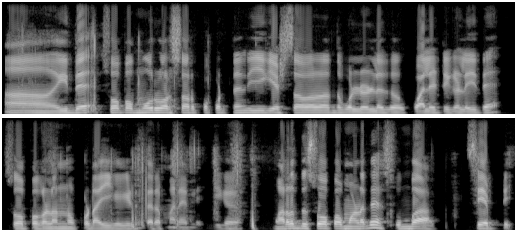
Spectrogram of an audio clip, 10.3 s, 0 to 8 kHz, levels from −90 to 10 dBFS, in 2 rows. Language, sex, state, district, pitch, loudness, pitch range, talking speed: Kannada, male, Karnataka, Shimoga, 130 Hz, -16 LUFS, 120-140 Hz, 175 wpm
